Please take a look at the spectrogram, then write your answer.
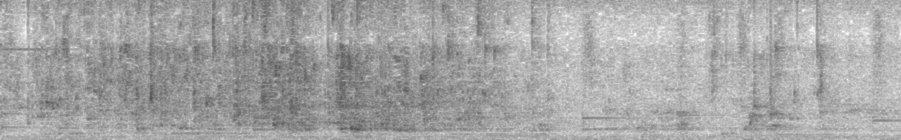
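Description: One litre of milk pours into a non-stick pan, a faint, continuous gurgling splash of liquid with no talk over it.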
